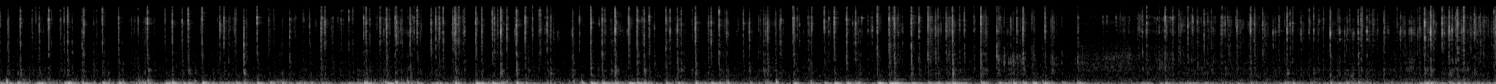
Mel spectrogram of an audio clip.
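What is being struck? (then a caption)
Plastic low-profile computer keyboard. Fingertips and long nails type on a compact dark green plastic low-profile keyboard with flat keys and a hollow plastic body. A steady stream of rapid, bright clicking taps is heard, each with a short dry snap over a low hollow thud.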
